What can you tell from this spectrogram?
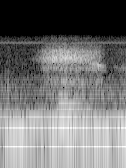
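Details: Cat sneezing: a brief, soft hissing burst of air over a steady low background hum; a single small sneeze.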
